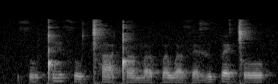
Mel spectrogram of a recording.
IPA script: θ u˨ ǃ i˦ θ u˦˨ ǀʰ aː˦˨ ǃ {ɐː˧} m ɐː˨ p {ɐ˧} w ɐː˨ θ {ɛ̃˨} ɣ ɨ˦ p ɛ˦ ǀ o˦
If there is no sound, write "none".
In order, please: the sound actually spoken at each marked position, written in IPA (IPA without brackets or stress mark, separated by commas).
ɐː˧, ɐ˧, ɛ˨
